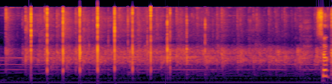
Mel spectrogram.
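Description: Audience clapping, a few sharp claps a second over a light patter, with a steady tambura drone fading beneath.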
